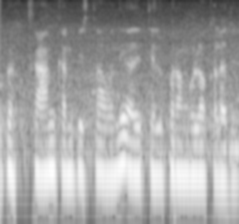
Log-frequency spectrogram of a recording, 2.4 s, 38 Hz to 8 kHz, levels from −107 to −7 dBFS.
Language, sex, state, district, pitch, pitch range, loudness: Telugu, male, Telangana, Mahabubabad, 130 Hz, 125-135 Hz, -17 LUFS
